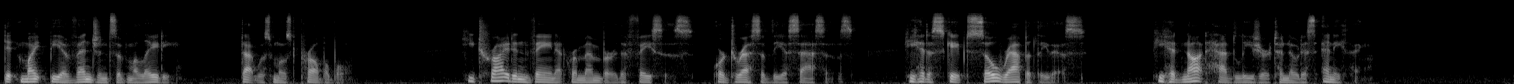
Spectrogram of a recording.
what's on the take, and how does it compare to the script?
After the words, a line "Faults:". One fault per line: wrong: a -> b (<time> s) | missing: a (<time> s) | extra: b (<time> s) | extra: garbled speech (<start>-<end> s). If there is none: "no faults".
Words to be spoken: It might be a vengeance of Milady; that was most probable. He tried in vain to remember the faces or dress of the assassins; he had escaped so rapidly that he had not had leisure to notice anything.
It might be a vengeance of Milady; that was most probable. He tried in vain at remember the faces or dress of the assassins; he had escaped so rapidly this he had not had leisure to notice anything.
Faults:
wrong: to -> at (5.5 s)
wrong: that -> this (10.5 s)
